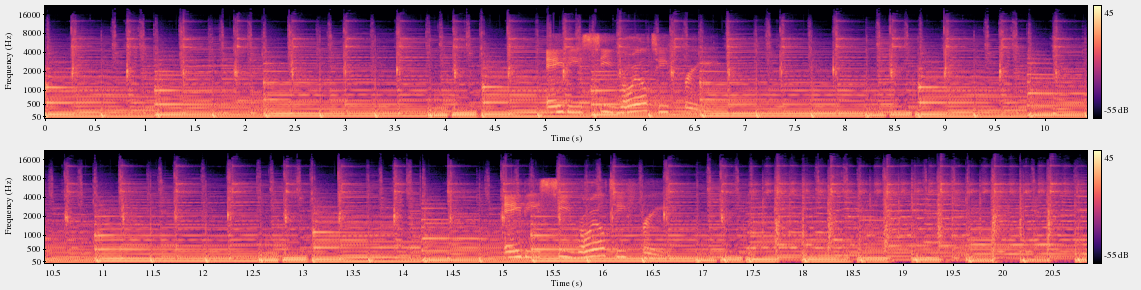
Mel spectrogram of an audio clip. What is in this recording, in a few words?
Celtic Folk shorter Lo-Fi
